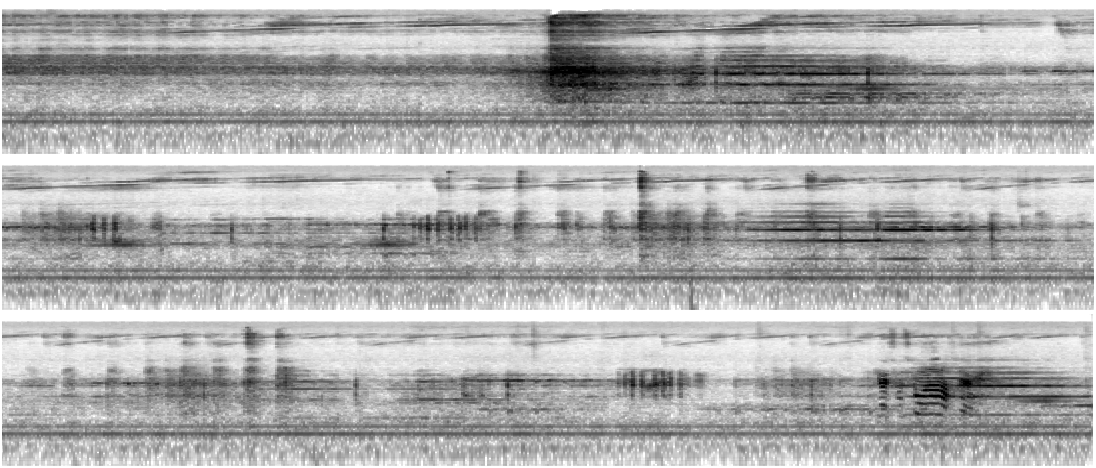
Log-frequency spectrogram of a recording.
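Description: A film soundtrack, music and effects, plays through an HP laptop's speakers over a steady low hum. There is one loud noisy burst about five and a half seconds in.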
